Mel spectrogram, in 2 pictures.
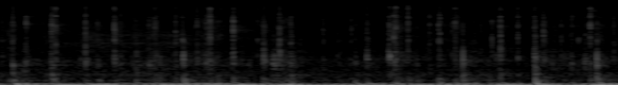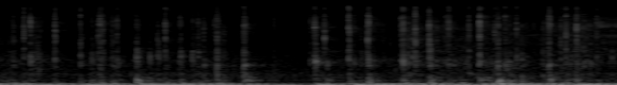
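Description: Fingertips with long nails type steadily on a white plastic Logitech full-size keyboard under green lighting. Rapid, crisp clicks and clacks of the keys run throughout over a constant low hum, with a brief lull near the middle before the typing picks back up.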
